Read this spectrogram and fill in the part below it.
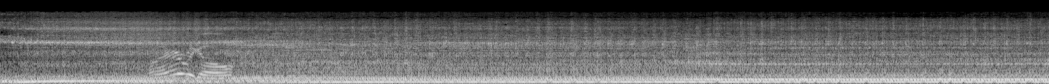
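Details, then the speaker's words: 1985 Chevrolet Suburban old V8 plow rig, cold start in snow after sitting a month and a half on year-old gas with a swapped-in battery: loud raw uneven idle with no exhaust system, smoking a lot, rough running as if not all cylinders firing. "she's loud ain't no exhaust on her other than just put a toaw r underneath the vehicle man you got smoked a lot"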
